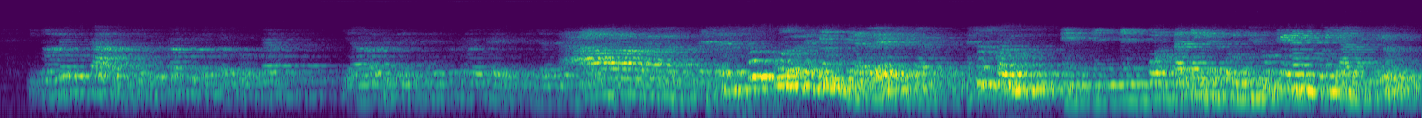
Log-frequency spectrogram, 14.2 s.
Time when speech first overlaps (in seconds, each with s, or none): 5.6 s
